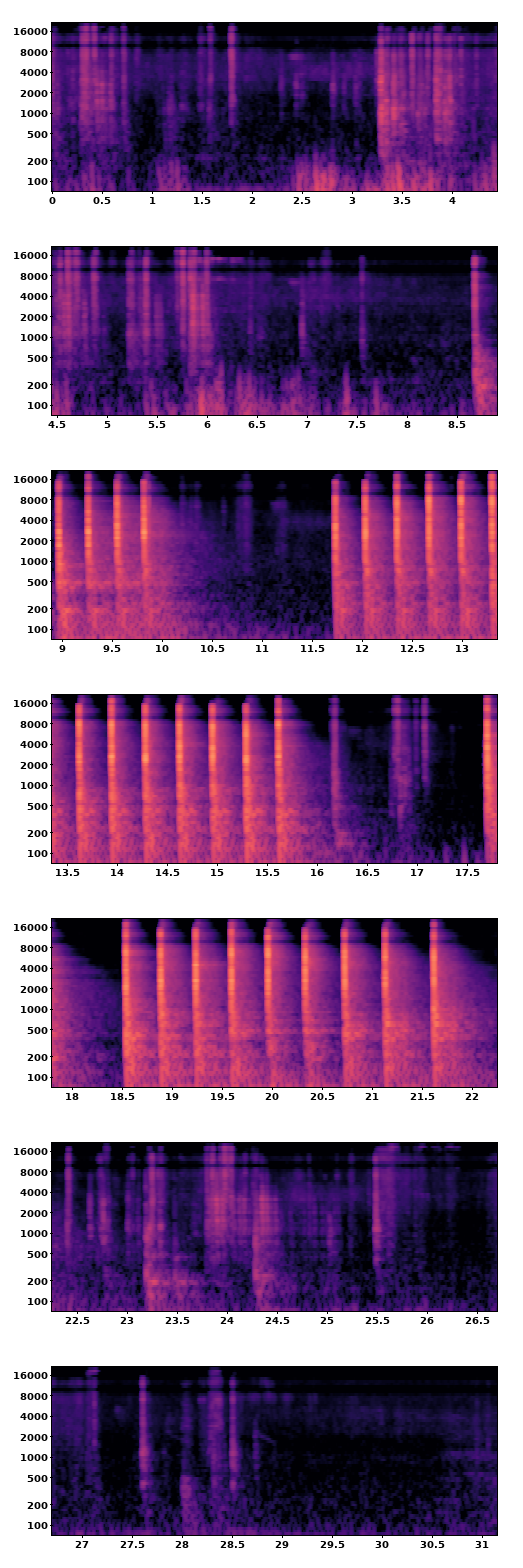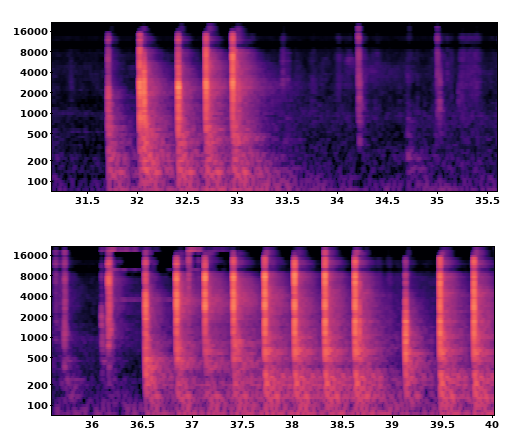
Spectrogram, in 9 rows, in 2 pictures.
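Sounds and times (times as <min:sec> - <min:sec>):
hammer driving nails into wood: 0:08.7 - 0:10.4, 0:11.7 - 0:16.4, 0:17.7 - 0:22.5, 0:31.7 - 0:33.5, 0:35.7 - 0:40.0.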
